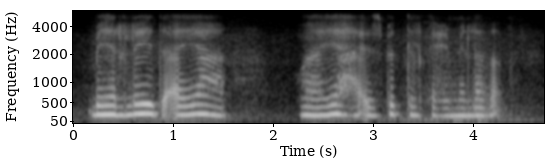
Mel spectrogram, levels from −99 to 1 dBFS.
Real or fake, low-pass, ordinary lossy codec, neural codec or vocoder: real; 5.4 kHz; none; none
